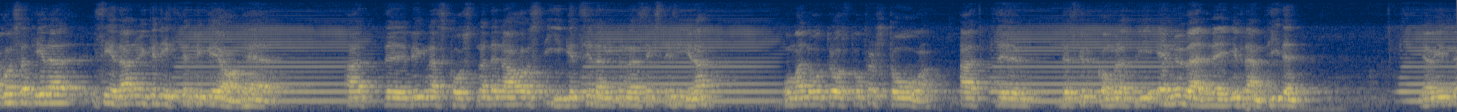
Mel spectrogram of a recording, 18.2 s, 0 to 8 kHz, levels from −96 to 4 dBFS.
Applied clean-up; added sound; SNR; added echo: none; Wind instrument, woodwind instrument; 13 dB; reverberation time 2.2 s.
